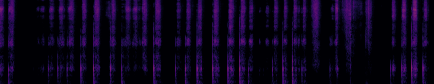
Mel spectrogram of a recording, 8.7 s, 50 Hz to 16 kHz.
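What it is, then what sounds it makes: Pencil strokes on drawing paper. An HB pencil in a metal extender, held in the fingers, scratches sketch strokes of an eye onto a flat sheet of white drawing paper on a desk. Around thirty short, dry scratching strokes follow one another in quick bursts, each with a papery hiss centred near 730 Hz and brief bright edges. The strokes stop dead with no ring between them.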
